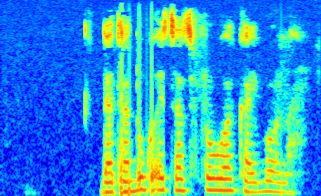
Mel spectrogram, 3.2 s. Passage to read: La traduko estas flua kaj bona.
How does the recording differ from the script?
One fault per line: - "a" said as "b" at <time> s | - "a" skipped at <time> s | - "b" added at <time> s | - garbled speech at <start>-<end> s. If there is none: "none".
none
